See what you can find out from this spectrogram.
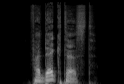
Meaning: inflection of verdecken: 1. second-person singular preterite 2. second-person singular subjunctive II
- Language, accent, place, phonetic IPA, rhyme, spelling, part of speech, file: German, Germany, Berlin, [fɛɐ̯ˈdɛktəst], -ɛktəst, verdecktest, verb, De-verdecktest.ogg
